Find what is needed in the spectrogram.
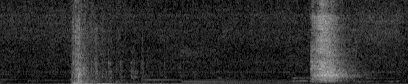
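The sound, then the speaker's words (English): Two abrupt sneezes about two seconds apart: a loud, heavy first burst, then a breathier, higher-pitched second one. A low steady hum runs underneath, and nobody speaks. “Bless you. Bless you.”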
